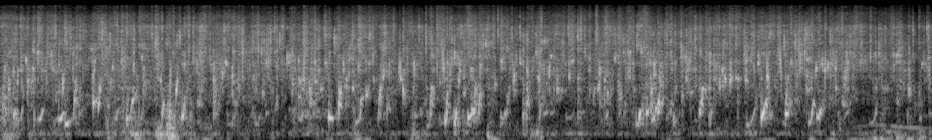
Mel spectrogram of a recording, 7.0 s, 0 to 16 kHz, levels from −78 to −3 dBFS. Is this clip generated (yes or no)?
yes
